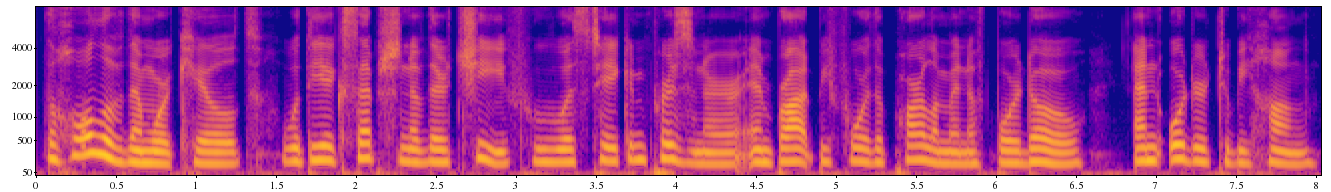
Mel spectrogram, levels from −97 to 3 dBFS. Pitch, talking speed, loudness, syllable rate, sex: 185 Hz, 210 wpm, -19 LUFS, 5.8 syllables/s, female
